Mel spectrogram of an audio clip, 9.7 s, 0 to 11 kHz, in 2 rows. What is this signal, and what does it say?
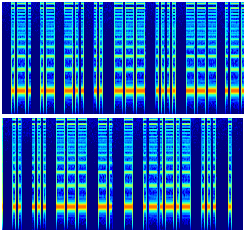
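Morse code, heard as a keyed tone, about 21 wpm, 700 Hz. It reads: RADIOHORISONT.SE
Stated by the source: Morse code taught in a Swedish lesson on learning telegraphy, from QZJ and Utesändaren.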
